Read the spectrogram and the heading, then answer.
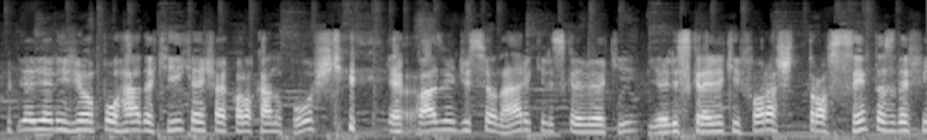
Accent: Bahia, Brazil; Desses 15, somente 3 são nordestinos. Eu, que sou da Bahia

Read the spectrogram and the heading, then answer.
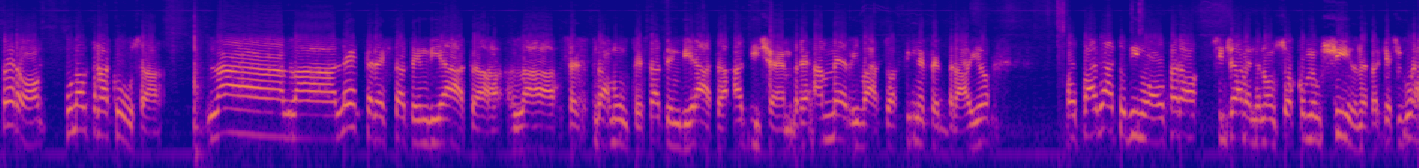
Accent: Albania; now in Italy; Io sono albanese, sono 15 anni che sto in Italia

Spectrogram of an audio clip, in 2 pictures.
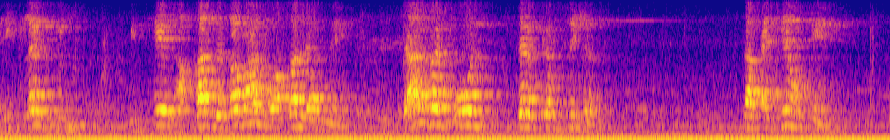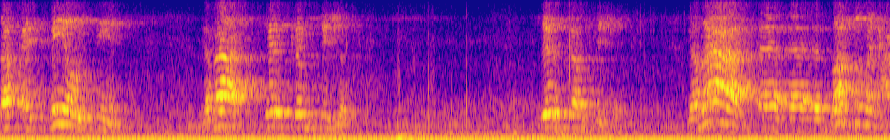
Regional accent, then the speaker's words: Egypt; عندنا في مصر الناس كلها بتطالب

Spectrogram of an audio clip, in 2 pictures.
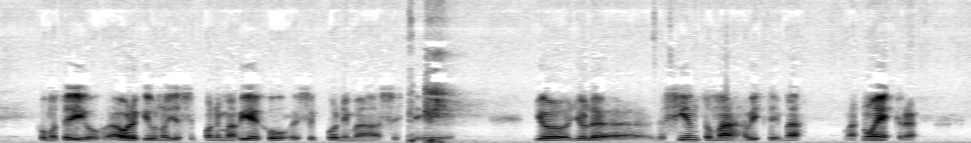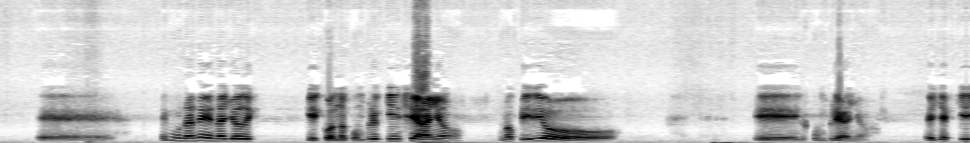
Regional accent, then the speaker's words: Unquillo, Córdoba, Argentina; yo me crié acá en Unquillo, en la casa del niño del padre Aguilera.

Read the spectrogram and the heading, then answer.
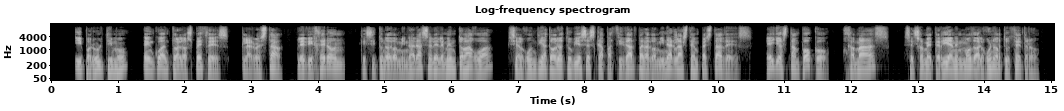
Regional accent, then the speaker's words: Mexico; yo no soy yucateco, yo soy un humilde habitante de Cotija, Michoacán. Pero no debemos desconocer que en la tierra yucateca tenemos nosotros, los mexicanos, muchas tradiciones.

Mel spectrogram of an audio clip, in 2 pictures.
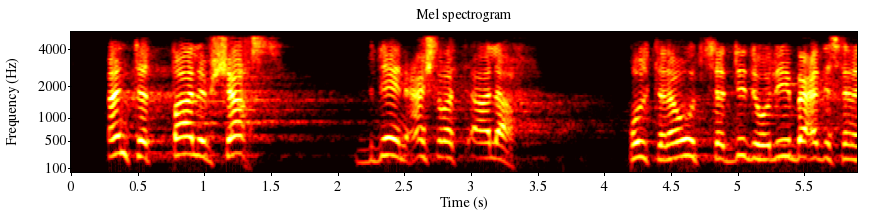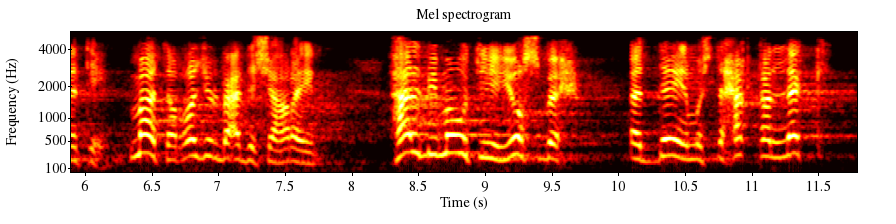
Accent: Kuwait; والقانون عندنا في الكويت أن الديون المؤجلة

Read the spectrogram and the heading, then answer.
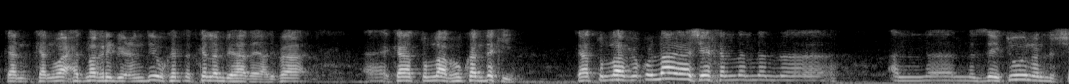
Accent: Yemen; موسم الزرع الآن عندنا في اليمن مثلا،

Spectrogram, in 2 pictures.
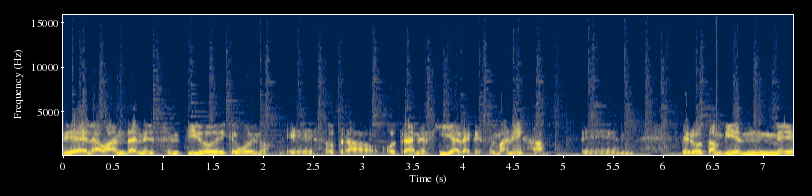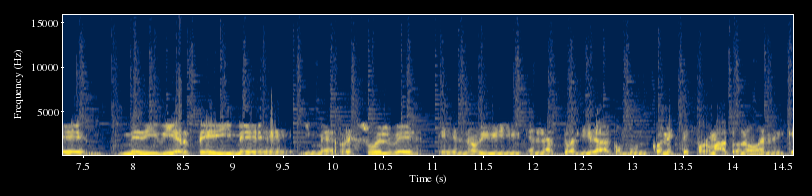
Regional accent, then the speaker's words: Buenos Aires, Argentina; now in Huerta Grande, Argentina; Valle de Punilla, de Huerta Grande, mejor dicho, bueno, que vengo de Buenos Aires en 2016

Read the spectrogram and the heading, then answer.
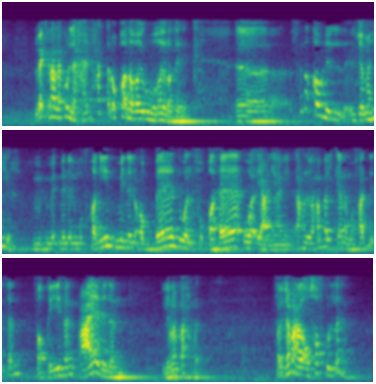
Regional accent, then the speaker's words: Egypt; فاحنا اظن هو السبت عندنا في مصر

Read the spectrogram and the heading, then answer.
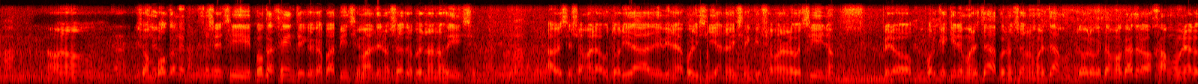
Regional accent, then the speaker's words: Rosario, Santa Fe, Argentina; soy una persona que no soy de acá encima, soy de Rosario. Estoy lejos de mi familia

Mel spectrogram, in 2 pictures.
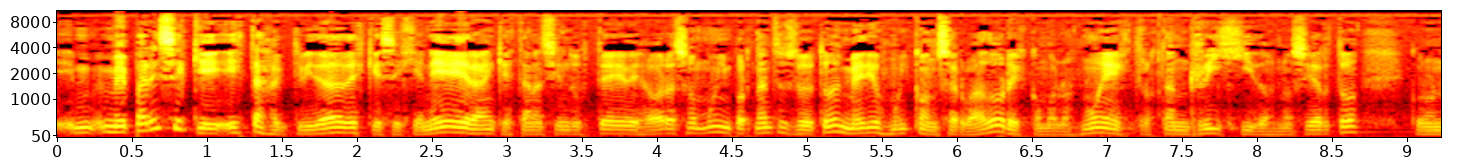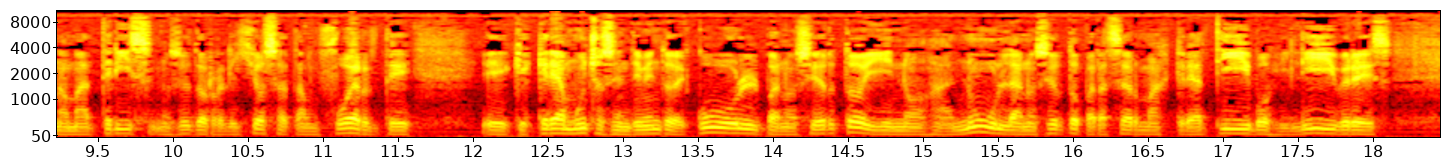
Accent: Tucumán, Argentina; Yo soy tucumano

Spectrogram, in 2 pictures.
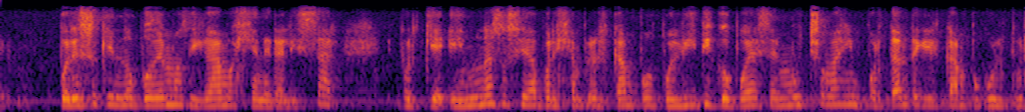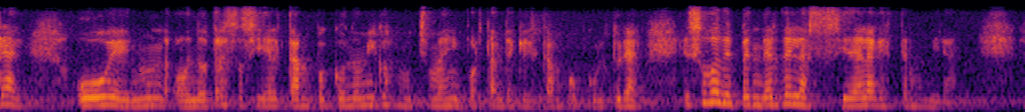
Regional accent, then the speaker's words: Chile; bueno, yo soy chilena y eso es muy importante contextualizarlo

